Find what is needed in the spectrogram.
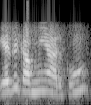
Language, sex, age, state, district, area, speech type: Tamil, female, 45-60, Tamil Nadu, Ariyalur, rural, conversation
